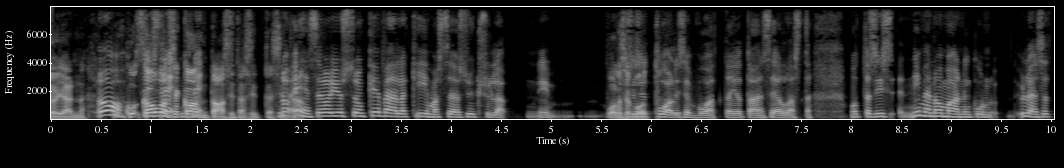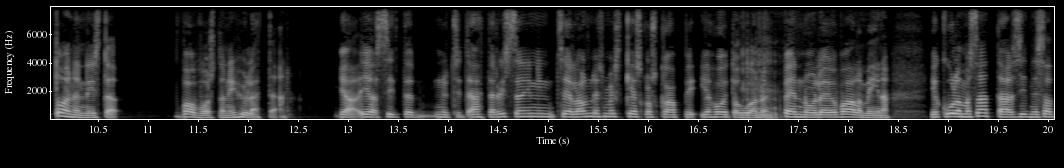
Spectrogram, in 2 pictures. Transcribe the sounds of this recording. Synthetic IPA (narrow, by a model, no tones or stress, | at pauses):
ojænːæokukɑuwɑnsekɑnt̪ɑːsit̪æsit̪ːesnoʔeihænseojosseoŋkeʋæːlːækiːmɑsːɑjɑsyksylːæ | ninlosisit̪̚puɑliseʋʋuɑt̪ːɑjot̪ɑinselːɑ̰st̪ɑmut̪ːɑsiːsnimenomɑːnniŋkunylensæt̪toinenniːst̪æ̰ | ʋɑuʋoˑist̪ɑnihylæ̰t̪æ̰ːn | jɑ̰jɑsit̪ːennyt̪sit̪ːæht̪ærisːænininsielːæonesimerkskeskoskɑːpːijɑhoit̪ohuɑnepenːuilejoʋɑlmiːnɑ | jɑkuːlemːɑsɑːt̪ːɑːsit̪nesɑːt̪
